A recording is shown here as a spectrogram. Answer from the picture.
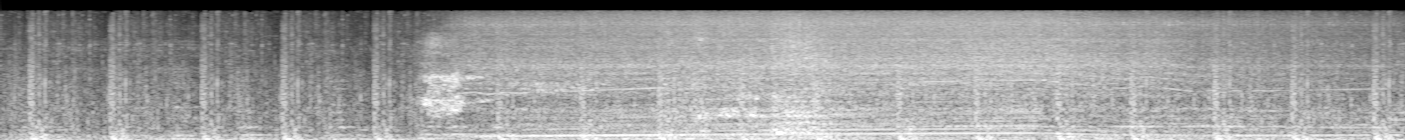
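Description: An off-road vehicle's engine running as it drives off fast over dirt, under background music with a steady beat. Partway in, a low drone sets in, climbs slowly in pitch and drops near the end.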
